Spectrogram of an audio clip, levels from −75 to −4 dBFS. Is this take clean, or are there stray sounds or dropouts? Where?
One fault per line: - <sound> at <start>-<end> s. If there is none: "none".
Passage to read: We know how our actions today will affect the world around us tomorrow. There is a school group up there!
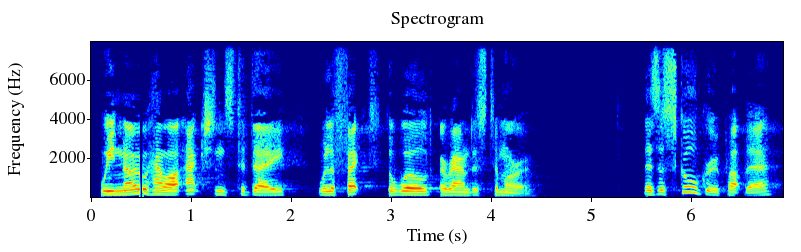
- dropout at 0.5-0.5 s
